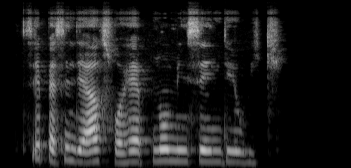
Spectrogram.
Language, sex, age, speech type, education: Nigerian Pidgin, female, 15-29, spontaneous, tertiary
